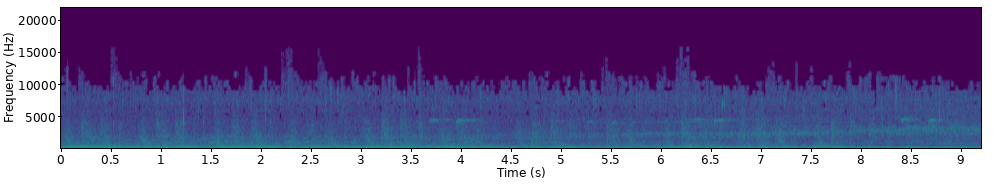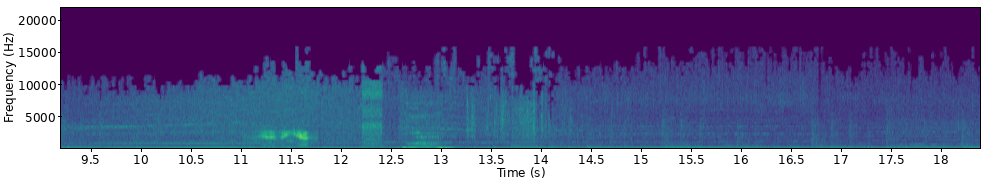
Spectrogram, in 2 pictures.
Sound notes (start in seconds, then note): 11.1 radio fuzz; 12.5 animal grunt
